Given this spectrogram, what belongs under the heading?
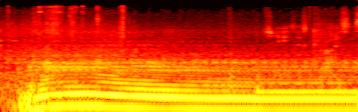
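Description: A classic Mini's engine cranks and fires up, then settles into a loud, rough, throbbing idle with a deep rumble close by.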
